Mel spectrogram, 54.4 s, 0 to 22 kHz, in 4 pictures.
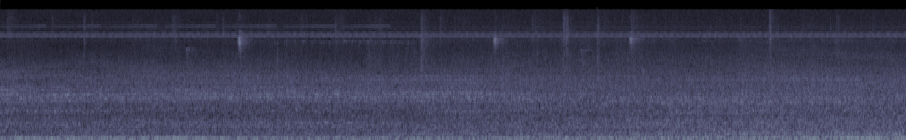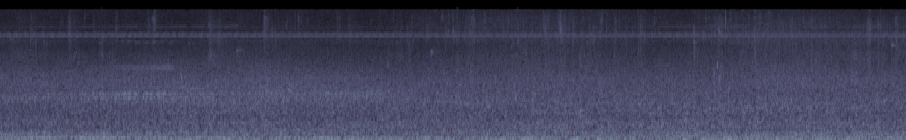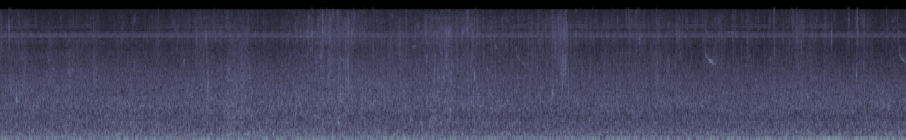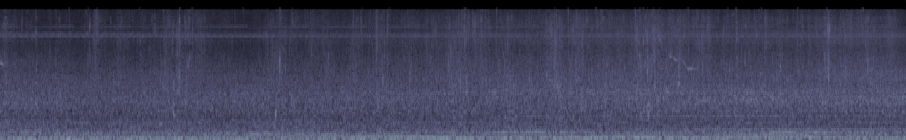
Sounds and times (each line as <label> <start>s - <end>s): traffic 0.0s - 54.3s
water 0.0s - 54.3s
water boat 0.0s - 54.3s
